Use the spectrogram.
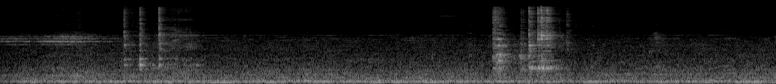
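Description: A pan is set down on a gas stove with a couple of brief metallic clinks and clatters, one near the start and another midway, over a low steady hum of the kitchen.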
